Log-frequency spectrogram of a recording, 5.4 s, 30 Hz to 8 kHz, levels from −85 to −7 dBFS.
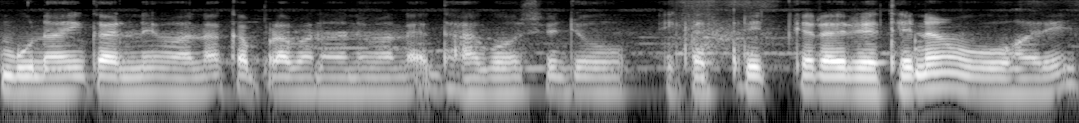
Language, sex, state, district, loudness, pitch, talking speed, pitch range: Chhattisgarhi, male, Chhattisgarh, Rajnandgaon, -18 LUFS, 125 Hz, 165 wpm, 120-125 Hz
